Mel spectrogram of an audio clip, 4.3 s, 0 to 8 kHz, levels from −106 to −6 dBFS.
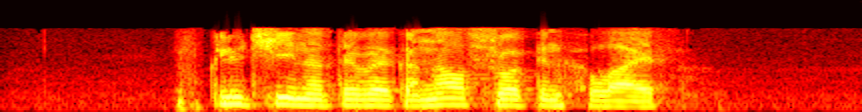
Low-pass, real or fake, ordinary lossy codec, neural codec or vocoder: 7.2 kHz; real; AAC, 16 kbps; none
